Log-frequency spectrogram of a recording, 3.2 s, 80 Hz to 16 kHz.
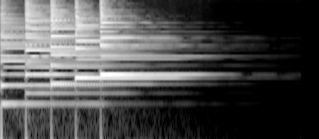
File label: E Major 7th Flat 5th D sharp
